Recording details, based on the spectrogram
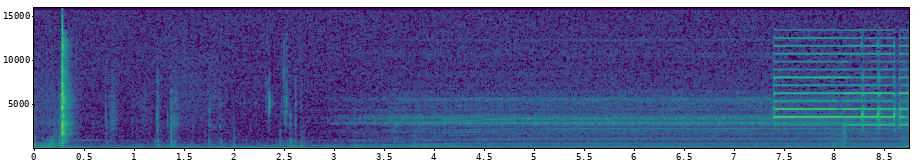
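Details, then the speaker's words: Flea-market PC tower with a graphics card reseated in a latchless slot: quiet fan whir, then one sustained high beep and no picture, a BIOS graphics card error; owner says to try a known good card and wonders about AGP card voltage. "doesn't seem to like that graphics card for some reason let me try a known good one"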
